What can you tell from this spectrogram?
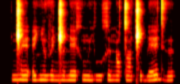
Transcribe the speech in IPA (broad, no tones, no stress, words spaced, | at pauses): ŋ͡ǁɛːʔɛʎə̃ vɛŋ͡ǁənɛ xũːjuːxə ŋutˤɛ̃ ǁɪbɛː dʱə̃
